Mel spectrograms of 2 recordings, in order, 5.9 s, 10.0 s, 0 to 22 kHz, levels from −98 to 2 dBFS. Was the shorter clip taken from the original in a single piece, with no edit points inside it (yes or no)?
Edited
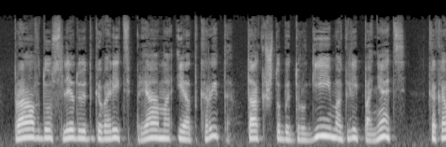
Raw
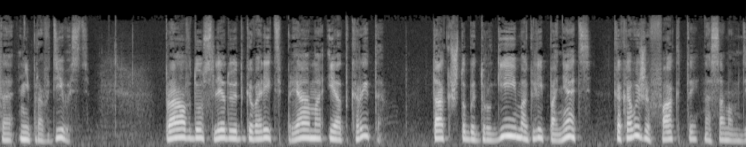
no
